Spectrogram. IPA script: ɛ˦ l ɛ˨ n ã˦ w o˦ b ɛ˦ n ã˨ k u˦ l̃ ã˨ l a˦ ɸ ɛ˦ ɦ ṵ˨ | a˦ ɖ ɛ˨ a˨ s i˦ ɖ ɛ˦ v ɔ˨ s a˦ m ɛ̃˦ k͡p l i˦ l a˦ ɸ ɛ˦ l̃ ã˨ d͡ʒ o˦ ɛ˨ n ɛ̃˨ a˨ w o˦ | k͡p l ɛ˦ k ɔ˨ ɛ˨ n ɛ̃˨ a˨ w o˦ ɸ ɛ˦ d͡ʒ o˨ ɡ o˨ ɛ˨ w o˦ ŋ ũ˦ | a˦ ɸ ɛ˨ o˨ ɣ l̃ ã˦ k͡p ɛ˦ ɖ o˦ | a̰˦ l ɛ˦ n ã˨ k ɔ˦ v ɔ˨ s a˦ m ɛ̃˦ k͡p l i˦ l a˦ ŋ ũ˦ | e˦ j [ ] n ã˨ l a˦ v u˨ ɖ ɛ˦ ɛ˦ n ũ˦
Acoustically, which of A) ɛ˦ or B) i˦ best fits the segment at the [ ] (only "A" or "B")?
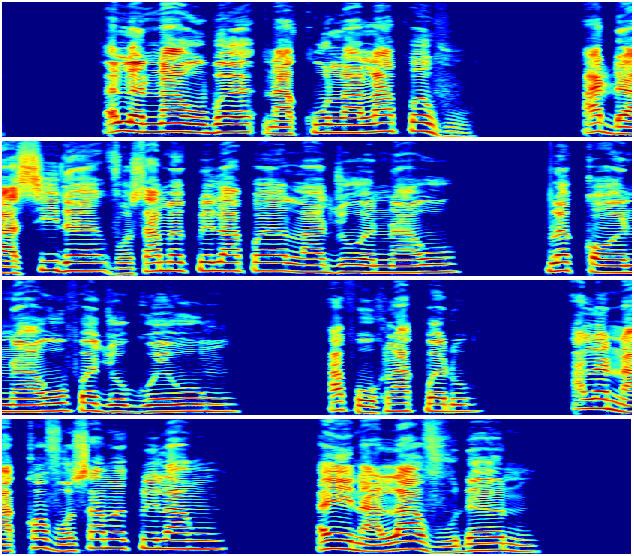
A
